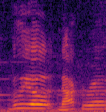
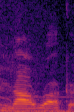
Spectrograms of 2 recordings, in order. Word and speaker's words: Naraka: Nakura. I feel like I'm saying it wrong. The game that we used to play. Naka. Naka. Okay, I've mixed the I put Nara, but it's Naraka.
